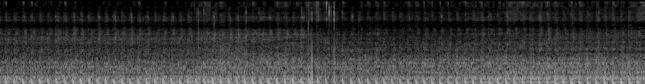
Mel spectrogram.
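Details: Honda Cub Pro small single-cylinder engine at steady fast idle after an oil change meant as a countermeasure, with a regular beat of about three pulses a second; abnormal engine noise persists, cause unknown.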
